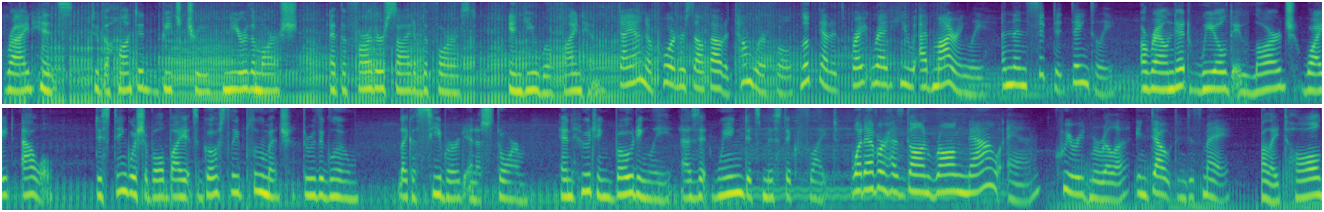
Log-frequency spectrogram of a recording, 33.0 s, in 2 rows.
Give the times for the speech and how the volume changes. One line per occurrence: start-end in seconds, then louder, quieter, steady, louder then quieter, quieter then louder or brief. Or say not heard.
0.0-32.9 steady.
